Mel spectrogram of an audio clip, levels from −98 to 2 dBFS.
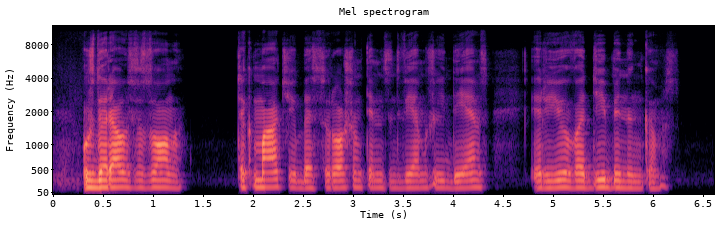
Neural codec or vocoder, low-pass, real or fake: none; 10.8 kHz; real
